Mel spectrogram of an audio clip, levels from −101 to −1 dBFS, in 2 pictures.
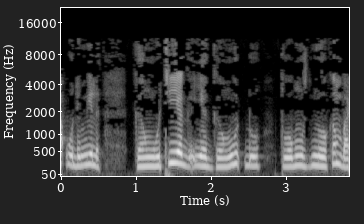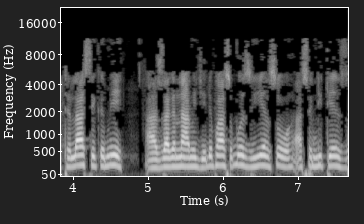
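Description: From the very start the speech has a watery, swirly quality with nothing above about 11.4 kHz. That's heavy MP3 compression, likely from an encoder starved of bits, and it fits a bitrate around 32 kbps. The encoder has chopped off the treble at a fixed point and is dropping quieter frequency detail, which flickers in and out from frame to frame. That gives the swirl, and s sounds come out metallic.

Pre-echo shows up twice. The first is from 2.93 to 2.95 s, a hiss of about 21 ms just ahead of a sharp attack. The second is from 4.88 to 4.90 s, right after "ba ta̱ lasi kame", and lasts about 24 ms. Both times a sudden onset landed late in a coding block. The noise the codec budgeted for the loud part spread back into the quiet moment before it, so you hear a short smear of hiss and the attack loses its crispness.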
